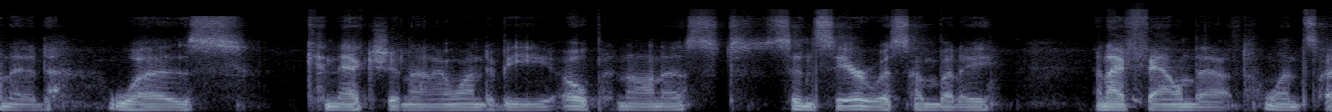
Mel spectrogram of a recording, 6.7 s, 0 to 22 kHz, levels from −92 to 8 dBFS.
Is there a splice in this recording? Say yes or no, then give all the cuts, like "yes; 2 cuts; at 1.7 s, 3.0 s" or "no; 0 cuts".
no; 0 cuts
